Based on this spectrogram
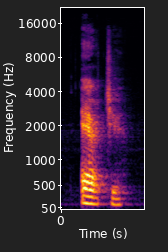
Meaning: diminutive of air
- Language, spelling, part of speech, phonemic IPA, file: Dutch, airtje, noun, /ˈɛːrcə/, Nl-airtje.ogg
